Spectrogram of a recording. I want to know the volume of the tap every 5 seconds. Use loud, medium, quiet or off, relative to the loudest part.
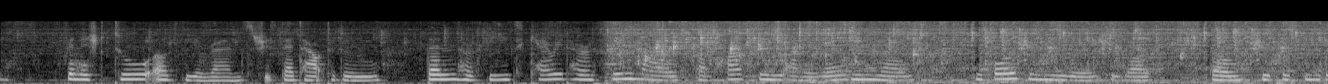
quiet, loud, loud.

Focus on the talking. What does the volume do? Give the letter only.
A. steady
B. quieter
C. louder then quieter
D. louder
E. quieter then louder
A.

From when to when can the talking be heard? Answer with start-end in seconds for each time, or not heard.
0.0-13.2.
